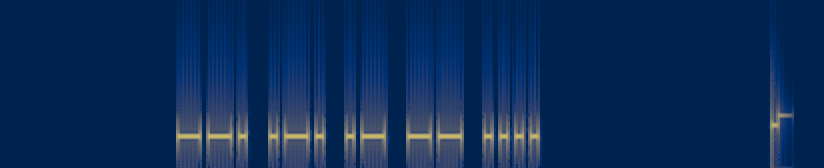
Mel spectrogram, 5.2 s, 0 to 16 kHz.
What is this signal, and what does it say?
Morse code, heard as a keyed tone, about 25 wpm, 700 Hz. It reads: GRAMH
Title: Code Groups - 5 Letters - 25wpm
